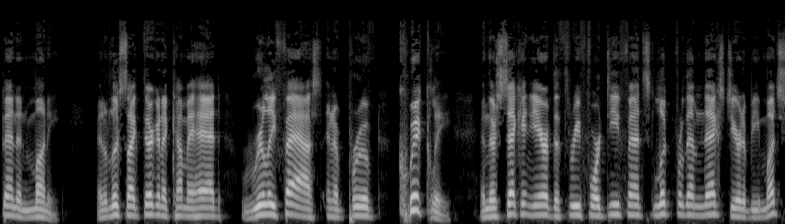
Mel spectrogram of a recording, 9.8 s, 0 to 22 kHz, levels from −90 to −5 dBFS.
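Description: Recorded speech in which no technical fault can be heard anywhere in the signal.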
